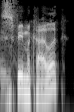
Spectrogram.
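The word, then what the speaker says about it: Svi Mykhailiuk: Sfi Mykhailiuk.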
